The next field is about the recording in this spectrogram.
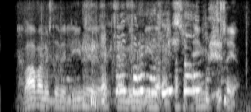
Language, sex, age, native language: Icelandic, male, 18-19, Icelandic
